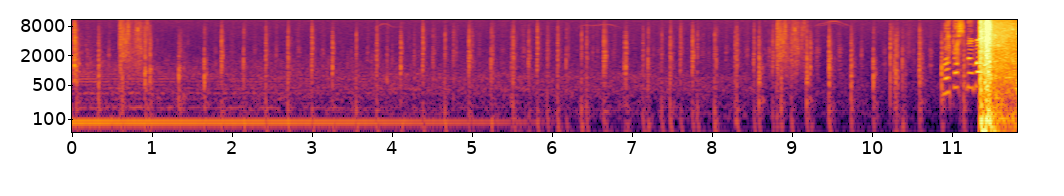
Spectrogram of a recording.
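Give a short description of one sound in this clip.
Footsteps patter quickly and steadily on a hard floor.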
